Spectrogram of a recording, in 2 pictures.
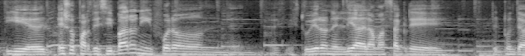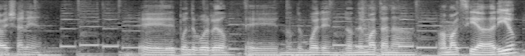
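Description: A man's voice: medium pitch, fairly even intonation, moderate pace. Argentine man talking over guitar music. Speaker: radio show co-host. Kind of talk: casual radio chat. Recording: music clearly playing behind the voice.

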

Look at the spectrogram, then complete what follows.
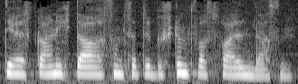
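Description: Casting: woman as small girl, high voice, affectionate, eager and headstrong, children's radio play. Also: steady tone, normal speed, warm tone, close to an everyday voice. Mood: hushed, coaxing. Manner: pleading, childlike.

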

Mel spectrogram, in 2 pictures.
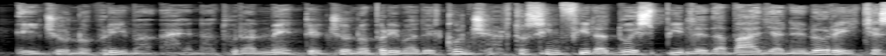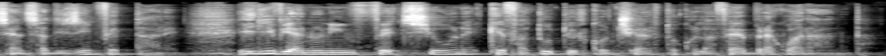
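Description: A man with a Tuscan accent and a husky voice performs an ironic, angry, emphatic theatrical monologue for a punk radio drama. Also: on the low side, fast talker, hardly any pauses, a little mellow. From Anghiari, Tuscany, Italy. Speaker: stage actor and storyteller. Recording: music under the voice. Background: music.

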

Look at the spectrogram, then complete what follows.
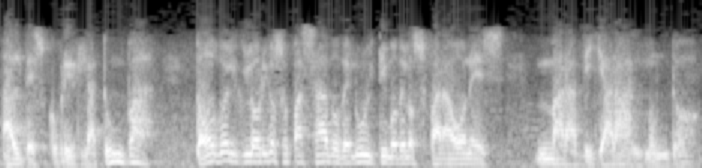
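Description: A covetous professor. He is slow, weighty and insistent, in the manner of old radio drama. The recording is dull, with faint music underneath. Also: low-pitched, lively intonation, a little hiss or hum. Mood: fervent persuasion. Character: eager, covetous male professor obsessed with ancient tombs. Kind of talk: old radio serial acting.

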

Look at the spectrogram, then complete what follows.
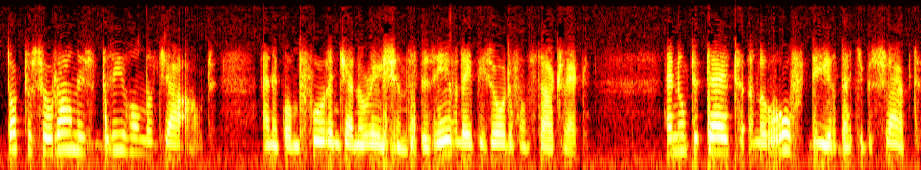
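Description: Radio play: all-knowing keeper of time, unruffled and lecturing, high-pitched, tinny phone sound. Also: male voice, big pitch swings, normal speed, dry recording. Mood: calm, lecturing. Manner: formal, lecturing, unruffled, faintly teasing. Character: enigmatic all-knowing keeper of time's audio archive. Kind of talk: radio drama dialogue. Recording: thin, dry telephone-line sound.

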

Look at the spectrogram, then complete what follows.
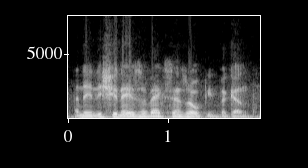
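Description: A chatty, eager police detective in a radio play. His lowish voice rises and falls widely as he informally reports with dry humor. The sound is muffled and lo-fi. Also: fast talker. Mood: breezy, reporting. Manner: lively, informal, relishes reporting findings. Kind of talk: Dutch radio play acting. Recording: dull lo-fi old radio recording, faint noise.

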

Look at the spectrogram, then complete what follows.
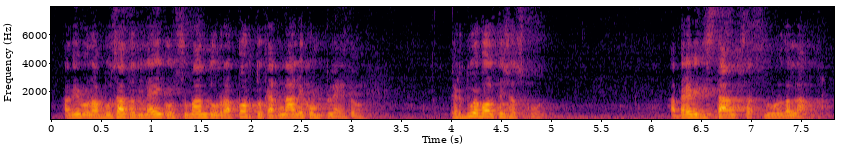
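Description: A man playing a formal narrator who reads a police report in measured documentary style. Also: fairly high pitch, muffled recording, lightly acted. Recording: echoey room.

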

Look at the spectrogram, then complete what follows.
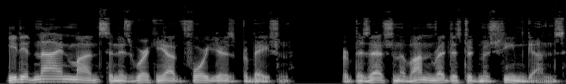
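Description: A man's voice: low voice, moderate pace. Man doing a dry no-nonsense bail bondsman. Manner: flat, matter-of-fact. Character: dry businesslike middle-aged bail bondsman.

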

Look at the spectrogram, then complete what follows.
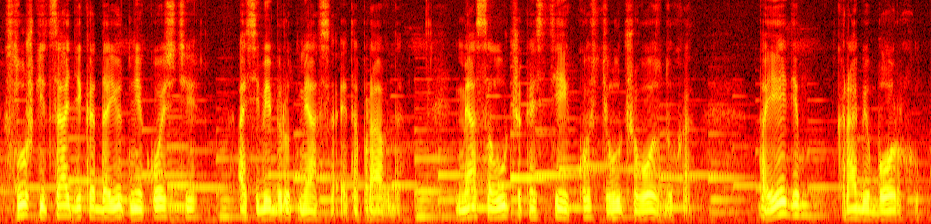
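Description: Man as a penniless witty husband, low-pitched, wry, reflective, unhurried, audiobook folk tale. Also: over loud music, natural voice. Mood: musing.

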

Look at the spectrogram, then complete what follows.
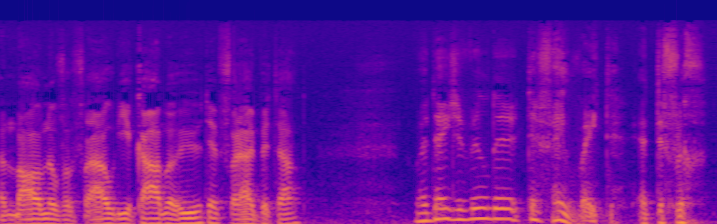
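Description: An actor playing a discreet, worldly-wise Paris hotel servant in a radio play, with a gravelly, husky voice and a deferential, dry, hesitant manner. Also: male voice, deep voice, lively intonation, a little slow, a little mellow, exaggerated voice. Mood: knowing, cagey.

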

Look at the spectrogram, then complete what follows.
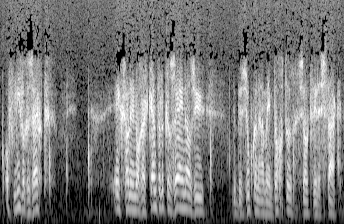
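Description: A man's voice: mid-range voice, moderate pace, bright, forceful tone, close to an everyday voice. An actor playing a courteous, worried middle-aged father who speaks solemnly and formally in an old radio drama. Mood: grave, worried. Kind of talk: vintage Dutch radio drama acting. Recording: noisy old radio play recording.

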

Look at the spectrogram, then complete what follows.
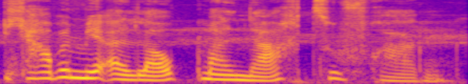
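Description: A woman's voice: mid-range voice, expressive, normal speed, slight background noise, natural voice. An actress in a radio play playing a haughty, easily offended woman musician with a pompous manner. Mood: haughty, indignant. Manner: pompous, indignant.

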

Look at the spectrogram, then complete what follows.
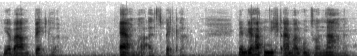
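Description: A woman playing an aristocratic old grandmother in a German radio drama, speaking in a theatrical, measured, lyrical way, worldly and imperious. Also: sits low, steady tone, creaky, slightly rough, exaggerated voice. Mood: grave, remembering. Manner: theatrical, measured, lyrical, with emphatic swells and hushed phrases.

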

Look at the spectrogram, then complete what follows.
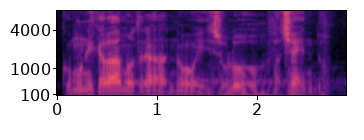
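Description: An actor playing a domineering, probing husband in a dramatic radio reading, with deliberate, insistent, theatrical delivery. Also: male voice, on the low side, soft background music, natural voice. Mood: brooding.

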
